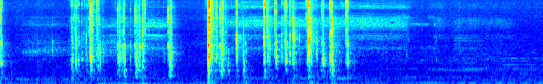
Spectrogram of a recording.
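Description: Typing on a computer keyboard: a quick, uneven run of keystrokes that stops about two-thirds of the way through.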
